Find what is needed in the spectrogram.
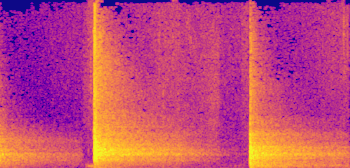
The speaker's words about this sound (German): Mit den Hammerschlägen von Stuhlmeister und Aufsehern beginnt das Freimaurerritual.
